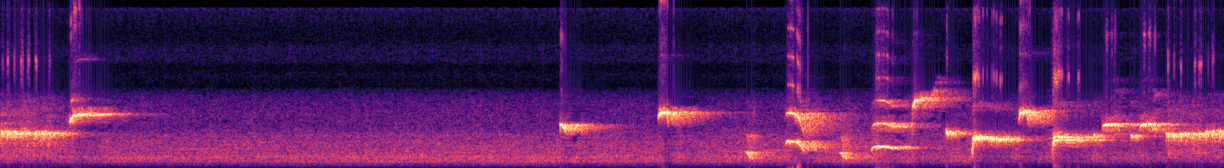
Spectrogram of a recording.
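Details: Chopi blackbird song for bird training: one whistle, then several seconds of near silence over a low hum, then a fast, quickening stream of chirps and bright slurred whistles.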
